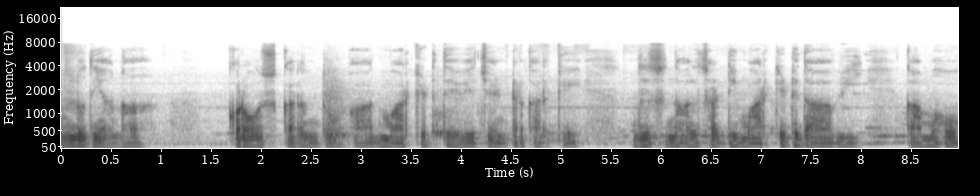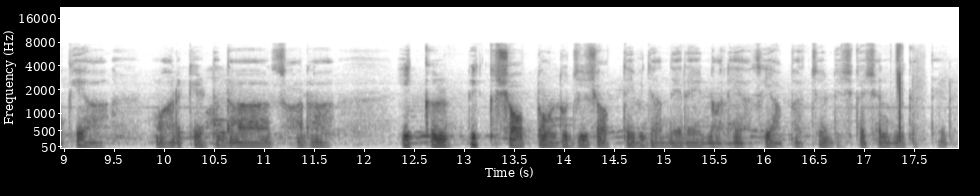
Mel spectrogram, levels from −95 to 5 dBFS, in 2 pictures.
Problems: constant background noise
